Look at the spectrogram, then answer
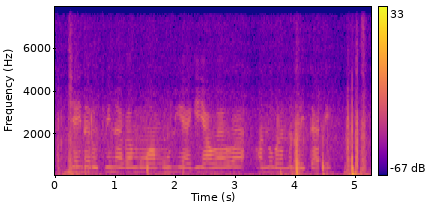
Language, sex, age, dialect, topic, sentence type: Kannada, female, 18-24, Dharwad Kannada, agriculture, question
